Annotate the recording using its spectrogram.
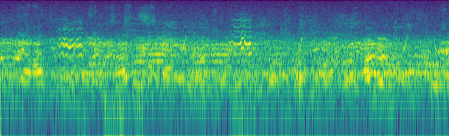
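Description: Several voices shouting and calling over one another, with no words clear.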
